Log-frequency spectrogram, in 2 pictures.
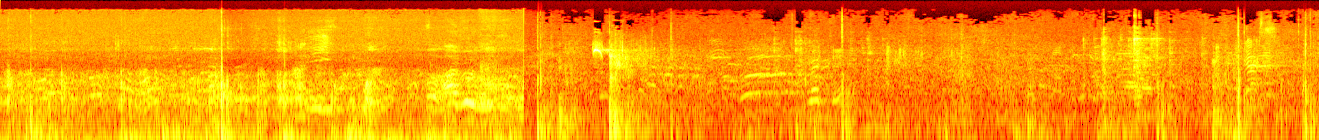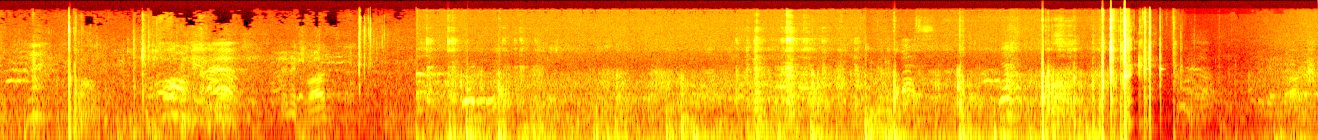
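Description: Players' shouts and calls on an outdoor five-a-side pitch, with short sharp knocks of the football being kicked. In two stretches, at the start and again from about two-thirds of the way in, a heavy low rumble of wind buffeting the microphone swamps everything, and it cuts off abruptly each time.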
